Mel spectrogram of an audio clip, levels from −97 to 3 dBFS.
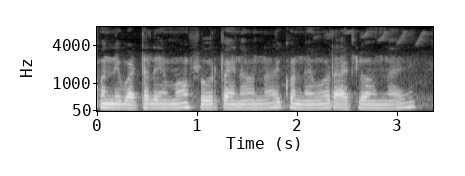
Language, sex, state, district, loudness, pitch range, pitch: Telugu, male, Telangana, Mahabubabad, -16 LUFS, 130-145 Hz, 135 Hz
